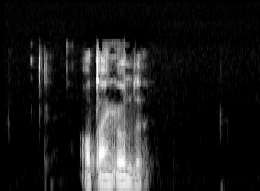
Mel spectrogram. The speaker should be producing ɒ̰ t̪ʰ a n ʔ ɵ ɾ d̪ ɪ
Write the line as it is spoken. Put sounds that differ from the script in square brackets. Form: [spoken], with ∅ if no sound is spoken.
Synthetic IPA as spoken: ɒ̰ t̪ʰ a [ŋ] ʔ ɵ [l] d̪ ɪ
